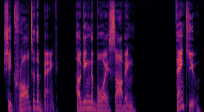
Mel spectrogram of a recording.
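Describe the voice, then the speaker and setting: A man's voice: mid-range voice, expressive, normal speed, fairly bright tone, no echo. A man narrating a scripted story with a dramatic, sweeping delivery.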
